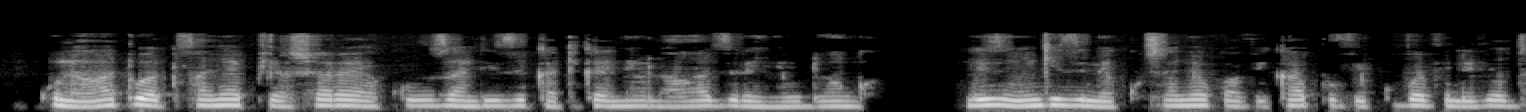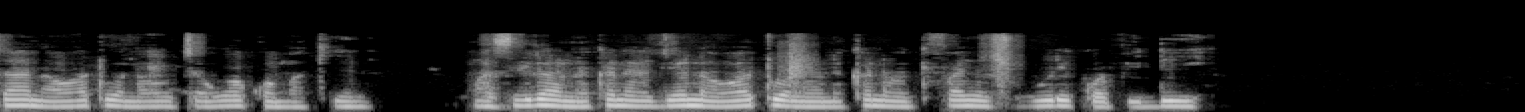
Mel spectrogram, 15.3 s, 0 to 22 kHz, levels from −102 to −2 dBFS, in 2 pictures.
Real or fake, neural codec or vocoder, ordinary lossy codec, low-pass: real; none; AAC, 32 kbps; 7.2 kHz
